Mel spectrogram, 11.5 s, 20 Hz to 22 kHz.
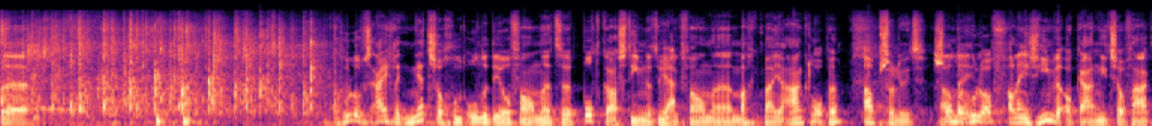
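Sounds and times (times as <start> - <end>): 
applause for a man being called in to join: 0.0 - 3.8
speech: 3.4 - 11.5.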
